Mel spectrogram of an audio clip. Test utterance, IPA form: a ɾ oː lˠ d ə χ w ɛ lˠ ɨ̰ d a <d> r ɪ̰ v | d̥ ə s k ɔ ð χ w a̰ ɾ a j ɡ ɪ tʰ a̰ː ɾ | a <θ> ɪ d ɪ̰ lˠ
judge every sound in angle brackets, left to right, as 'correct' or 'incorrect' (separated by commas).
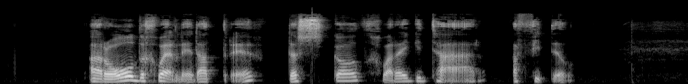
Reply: correct, incorrect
